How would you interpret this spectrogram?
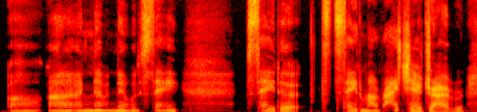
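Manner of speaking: mock a passenger who never knows what to say; clueless passenger.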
